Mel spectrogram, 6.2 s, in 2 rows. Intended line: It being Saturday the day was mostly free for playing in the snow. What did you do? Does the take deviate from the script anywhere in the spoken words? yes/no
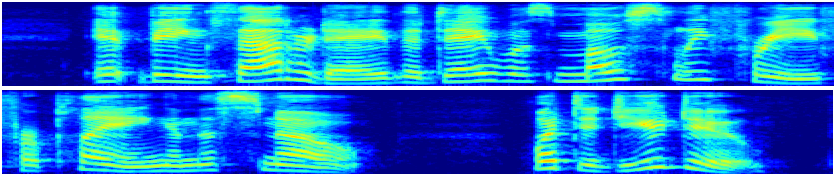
no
